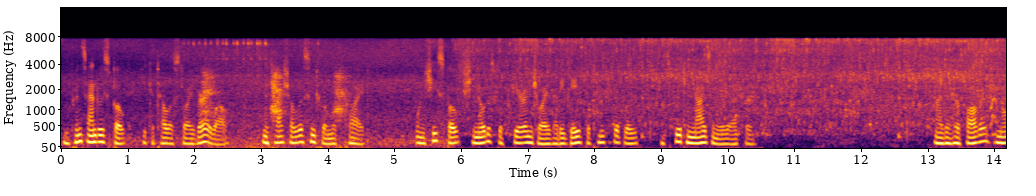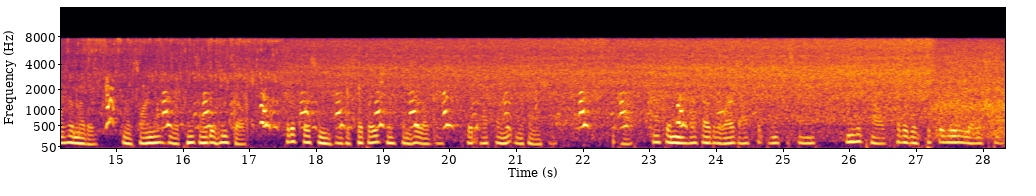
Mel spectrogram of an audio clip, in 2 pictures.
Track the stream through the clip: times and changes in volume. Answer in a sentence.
The stream can be heard from 0.0 to 28.2 s, getting louder.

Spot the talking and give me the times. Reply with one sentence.
The talking can be heard from 0.0 to 10.5 s, from 13.1 to 21.6 s and from 22.4 to 28.2 s.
